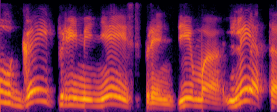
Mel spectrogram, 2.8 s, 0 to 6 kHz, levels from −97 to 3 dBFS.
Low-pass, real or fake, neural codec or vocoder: 5.4 kHz; real; none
